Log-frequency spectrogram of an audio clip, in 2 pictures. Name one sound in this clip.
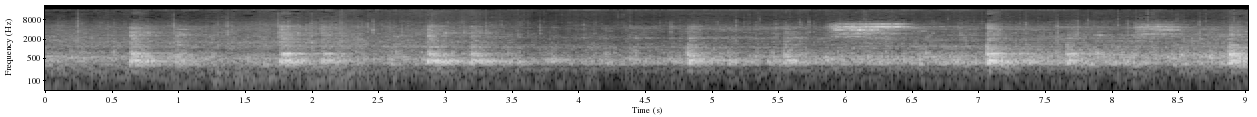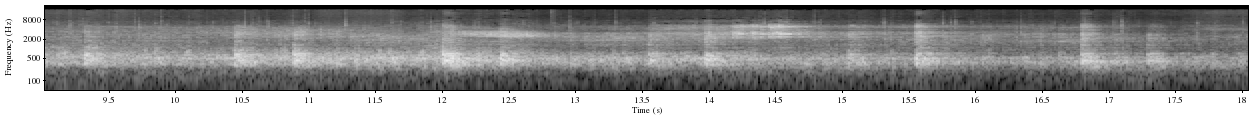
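Model train wheels click rhythmically over rail joints.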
